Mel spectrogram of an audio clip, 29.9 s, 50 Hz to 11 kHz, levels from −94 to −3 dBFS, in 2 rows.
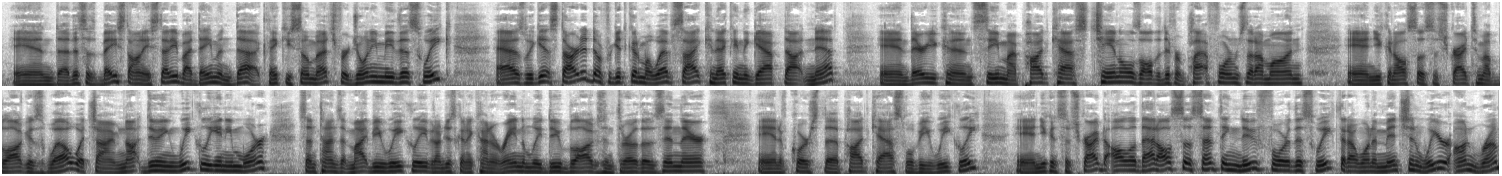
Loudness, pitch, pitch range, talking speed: -15 LUFS, 130 Hz, 115-150 Hz, 230 wpm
